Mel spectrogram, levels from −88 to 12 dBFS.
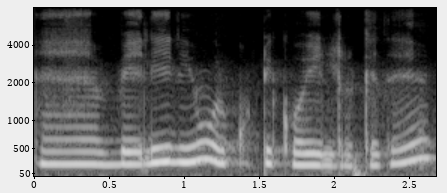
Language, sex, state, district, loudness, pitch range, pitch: Tamil, female, Tamil Nadu, Kanyakumari, -12 LUFS, 215-255 Hz, 230 Hz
